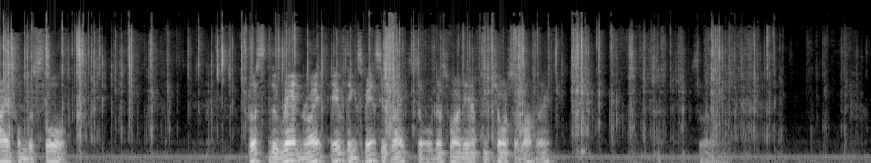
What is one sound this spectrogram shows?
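Foil packets crinkle and rustle as hands handle them.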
